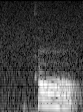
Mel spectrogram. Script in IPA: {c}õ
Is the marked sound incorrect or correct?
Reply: correct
